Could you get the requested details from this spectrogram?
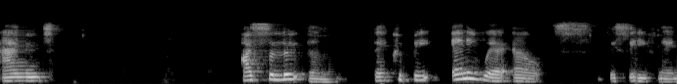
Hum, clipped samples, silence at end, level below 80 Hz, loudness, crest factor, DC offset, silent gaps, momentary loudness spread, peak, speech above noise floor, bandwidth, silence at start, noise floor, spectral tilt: none; under 0.1%; 0 s; -64 dBFS; -23 LUFS; 20 dB; under 0.1%; none; 13 LU; -4 dBFS; 58 dB; 7.8 kHz; 0 s; -80 dBFS; -4.5 dB/octave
